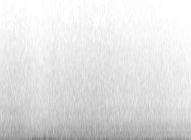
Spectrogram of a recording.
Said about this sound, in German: Es stürmt immer noch auf Wangerooge. Große, drei, vier Meter hohe Wellen brechen sich vor den Düden.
